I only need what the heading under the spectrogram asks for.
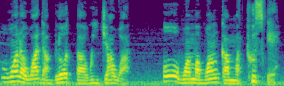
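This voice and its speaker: A gruff alien brute speaking an alien tongue. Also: male voice, medium pitch, expressive, normal speed, darkish tone. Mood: grumbling. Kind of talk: video game dialogue. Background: faint game music.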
